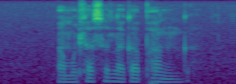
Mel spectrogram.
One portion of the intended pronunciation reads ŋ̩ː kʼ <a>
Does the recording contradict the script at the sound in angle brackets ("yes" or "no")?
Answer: no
